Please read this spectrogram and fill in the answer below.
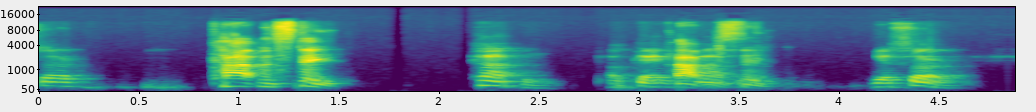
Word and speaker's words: Coppin: Is that how you pronounce his name, sir? Coppin State. Coppin.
